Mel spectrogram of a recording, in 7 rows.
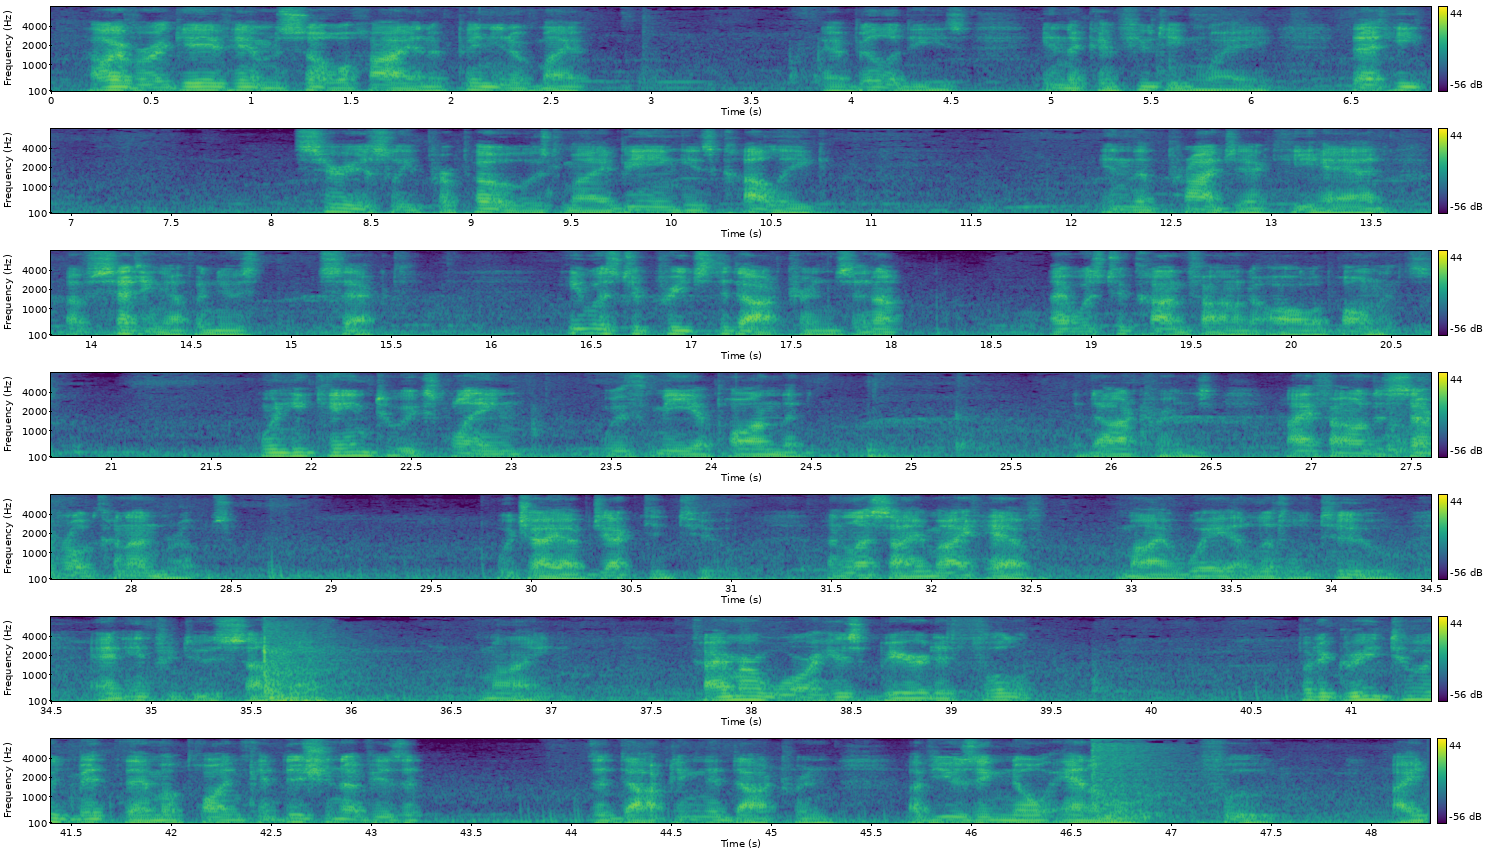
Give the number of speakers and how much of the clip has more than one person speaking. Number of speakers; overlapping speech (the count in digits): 1, no overlap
